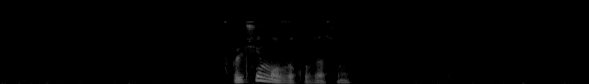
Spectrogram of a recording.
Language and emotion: Russian, neutral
